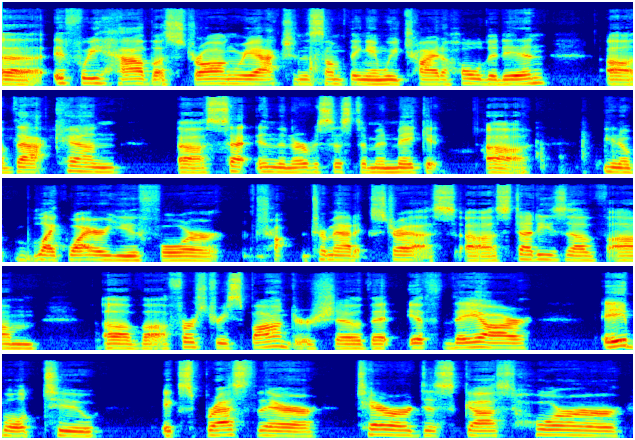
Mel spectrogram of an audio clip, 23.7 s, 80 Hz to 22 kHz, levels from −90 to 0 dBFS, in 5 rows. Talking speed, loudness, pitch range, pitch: 150 wpm, -19 LUFS, 160-185 Hz, 170 Hz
